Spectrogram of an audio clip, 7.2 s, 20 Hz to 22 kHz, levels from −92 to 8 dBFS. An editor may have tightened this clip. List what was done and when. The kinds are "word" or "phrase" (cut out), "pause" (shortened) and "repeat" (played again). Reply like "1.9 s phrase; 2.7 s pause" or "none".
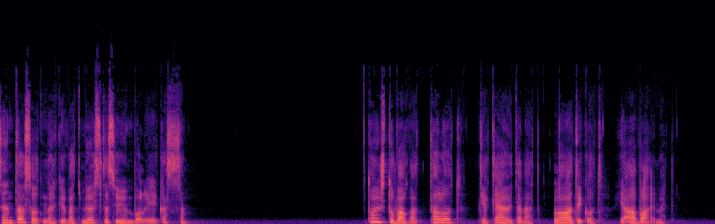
1.0 s word; 4.1 s word; 4.8 s word; 5.6 s word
